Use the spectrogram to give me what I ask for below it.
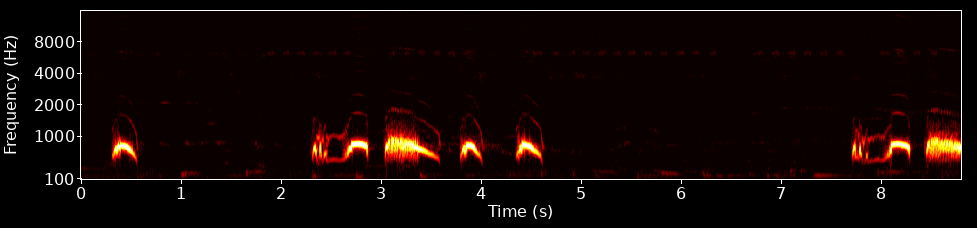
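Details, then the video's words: Spotted dove, described as natural and calling vigorously: clear, low, rounded coos in short bursts of two or three notes, separated by quiet gaps of a second or more, with faint soft sounds in the background. "SUARA TEKUKUR GACOR JOSSS AMPUH TEKUKUR ALAMI"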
